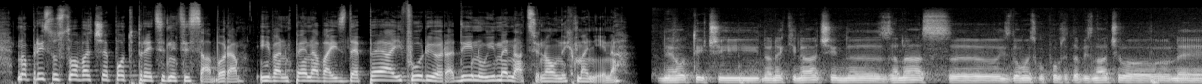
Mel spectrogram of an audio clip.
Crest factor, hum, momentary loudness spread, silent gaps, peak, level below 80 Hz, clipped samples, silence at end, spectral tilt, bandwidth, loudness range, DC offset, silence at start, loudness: 10 dB; none; 4 LU; 6.41-6.50 s; 0 dBFS; -36 dBFS; under 0.1%; 0 s; -5 dB/octave; 19 kHz; 2 LU; under 0.1%; 0 s; -11 LUFS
